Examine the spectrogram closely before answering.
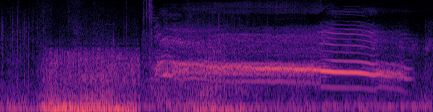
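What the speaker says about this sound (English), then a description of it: "A big old Robin scream" A loud, drawn-out scream from the character Robin in the Dead by Daylight video game, with a rising, wavering tone. It follows a burst of noisy rumble and a sharp hit.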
